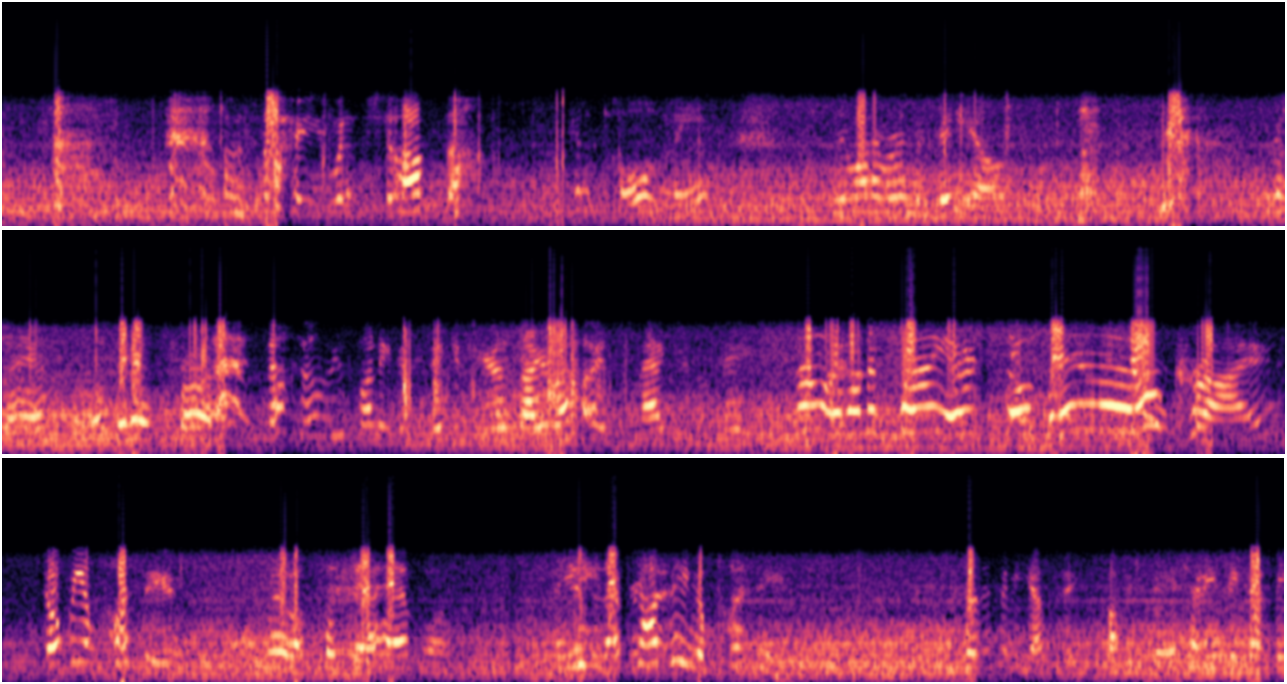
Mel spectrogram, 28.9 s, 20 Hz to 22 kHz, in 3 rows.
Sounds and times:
Car: 0.0 - 28.8.

